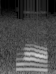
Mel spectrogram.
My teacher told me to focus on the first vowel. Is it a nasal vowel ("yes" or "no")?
no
